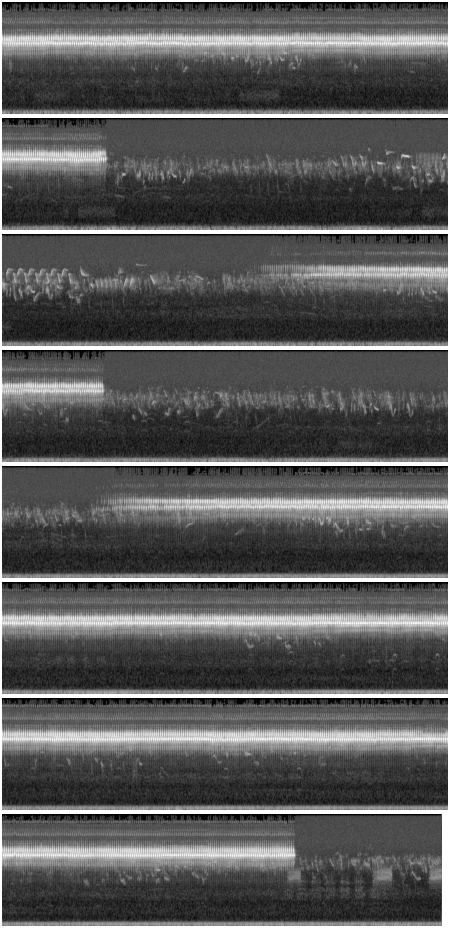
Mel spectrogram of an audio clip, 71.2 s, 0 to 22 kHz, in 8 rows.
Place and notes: Cliff Ln, Bridlington, UK - grasshopper warbler ... in gannet territory ...
Grasshopper warbler ... in gannet territory ... mics in a SASS ... bird calls ... song from ... blackcap ... whitethroat ... pied wagtail ... gannet ... kittiwake ... tree sparrow ... wren ... song thrush ... wood pigeon ... jackdaw ... some background noise ...
27 June 2018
